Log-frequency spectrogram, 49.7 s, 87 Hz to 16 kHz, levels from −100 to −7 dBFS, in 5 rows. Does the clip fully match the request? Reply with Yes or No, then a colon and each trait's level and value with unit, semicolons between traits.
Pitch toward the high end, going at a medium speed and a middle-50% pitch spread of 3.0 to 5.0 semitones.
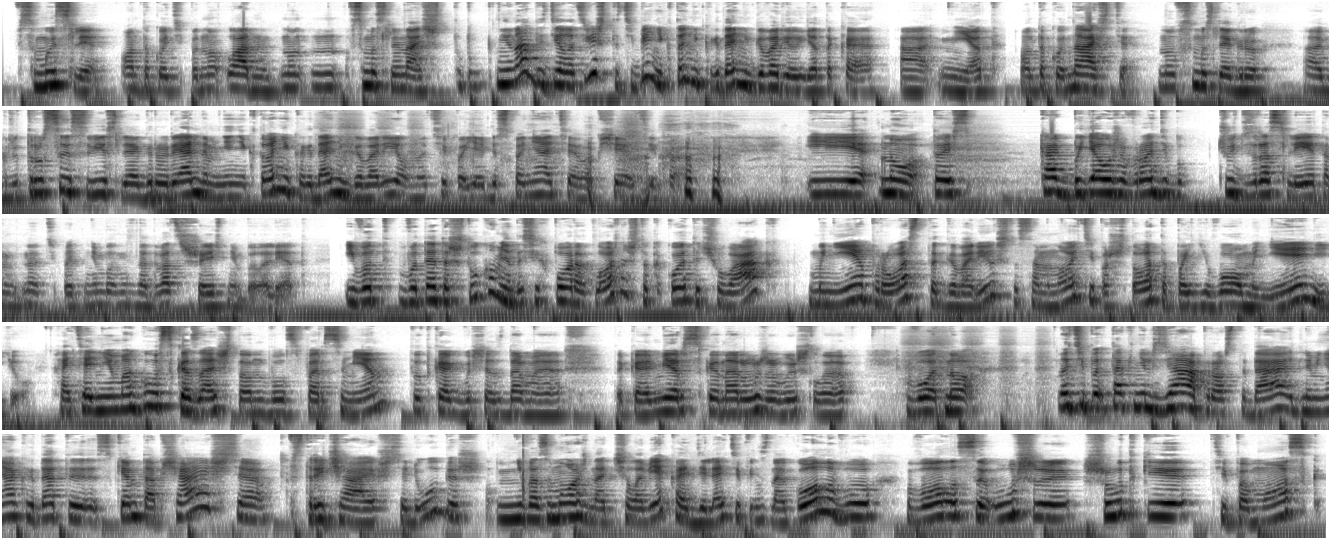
No: high, 225 Hz; fast, 180 wpm; average, 3.9 semitones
